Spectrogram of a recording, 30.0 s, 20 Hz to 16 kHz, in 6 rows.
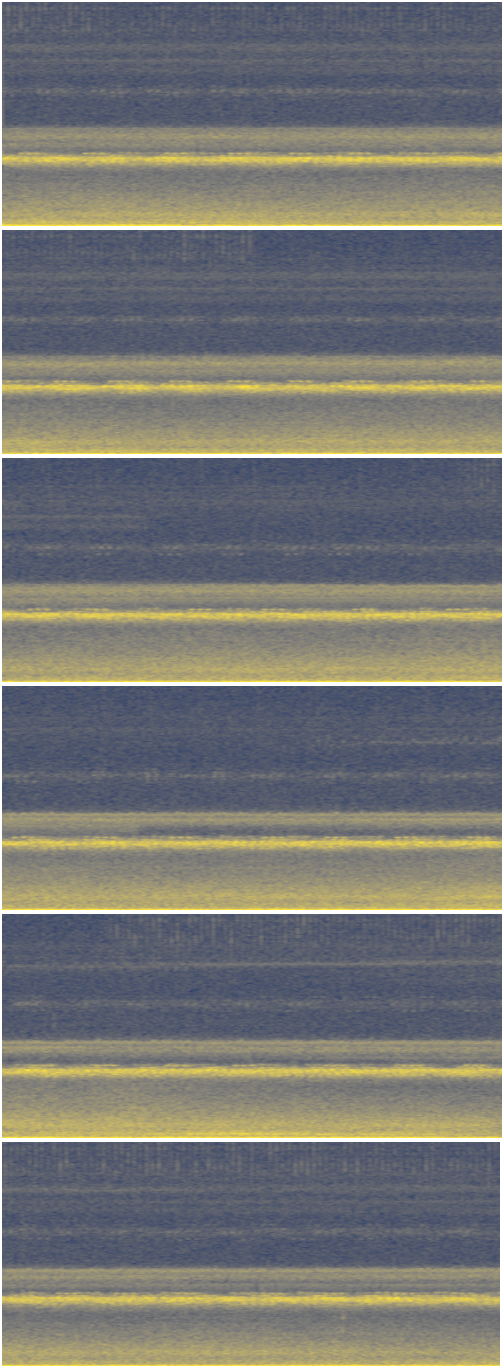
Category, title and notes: Soundscapes > Urban
Nighttime Crickets in Florida 1
A nighttime recording of crickets from an urban backyard in north Florida in December. Traffic can be heard low in the background.
crickets, florida, night, tallahassee, winter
